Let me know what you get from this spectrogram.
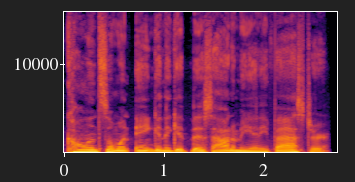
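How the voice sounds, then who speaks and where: A man's voice: medium pitch, very animated, fast talker, dark tone, dry recording, clean studio sound, voice pushed up, lightly acted. A man voicing a distressed young woman technician, defensive and pleading in a colloquial way, in an audiobook story.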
